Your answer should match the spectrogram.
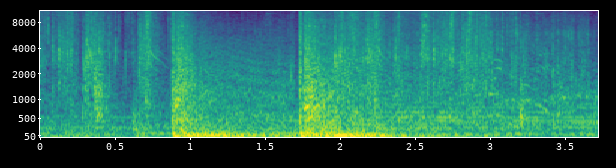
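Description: A Mark V turret firing in Fallout 3, heavy booming shots punctuating the mix, with two loud blasts standing out over steady background rumble.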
